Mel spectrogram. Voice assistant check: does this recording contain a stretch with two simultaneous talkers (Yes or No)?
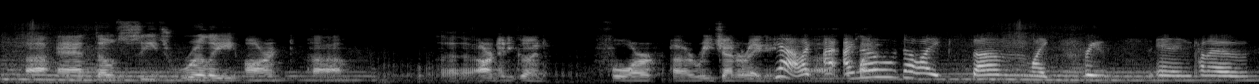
Yes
